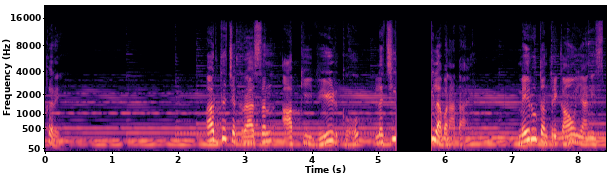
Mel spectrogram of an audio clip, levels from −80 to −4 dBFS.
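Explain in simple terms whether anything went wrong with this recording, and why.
At 5.27 s the sound cuts to silence for about half a second, resuming at 5.81 s. This playback stall likely came from the player briefly running out of data.

From 5.81 s to 7.95 s the audio sounds rushed, about 1.25 times normal speed, but with unchanged pitch. This time-compressed catch-up trims tiny pieces to recover lost time.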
